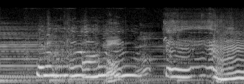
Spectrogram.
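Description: A radio station's dog howls along to rock music in long, loud, wavering howls that glide up and down in pitch. The howling breaks off briefly near the middle and then starts again.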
